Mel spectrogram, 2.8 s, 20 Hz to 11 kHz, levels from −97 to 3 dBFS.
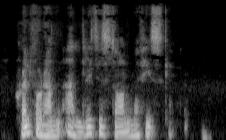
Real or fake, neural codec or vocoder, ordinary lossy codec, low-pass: real; none; MP3, 96 kbps; 9.9 kHz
